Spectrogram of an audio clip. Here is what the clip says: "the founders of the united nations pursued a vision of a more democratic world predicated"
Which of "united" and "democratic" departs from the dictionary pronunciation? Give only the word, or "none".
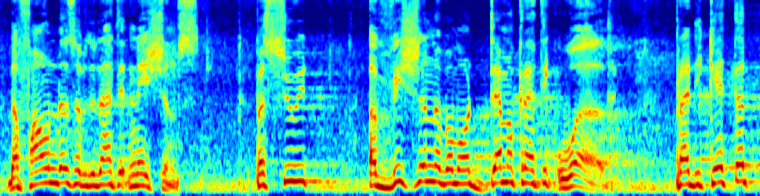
none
